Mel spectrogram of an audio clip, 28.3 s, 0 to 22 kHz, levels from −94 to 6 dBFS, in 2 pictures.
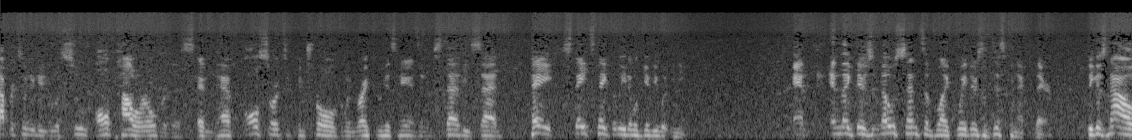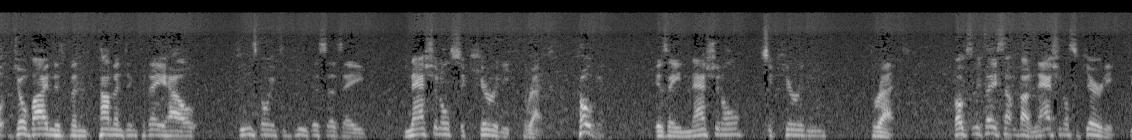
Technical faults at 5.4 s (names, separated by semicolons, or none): noise suppressor artifacts; speech cut by the noise suppressor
